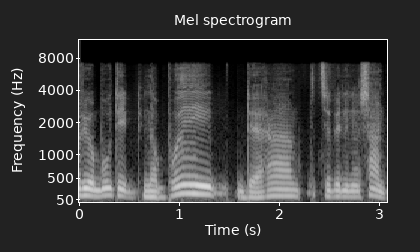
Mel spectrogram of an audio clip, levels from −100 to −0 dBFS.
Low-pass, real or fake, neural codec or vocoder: 7.2 kHz; fake; codec, 16 kHz, 0.5 kbps, X-Codec, HuBERT features, trained on balanced general audio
